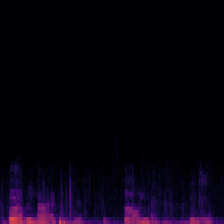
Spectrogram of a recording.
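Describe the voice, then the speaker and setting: An actress playing a grief-stricken, tearful, halting neighbor woman in an old radio crime drama. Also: high-pitched, lively intonation. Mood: sad, subdued. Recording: muffled crackly old radio recording.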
